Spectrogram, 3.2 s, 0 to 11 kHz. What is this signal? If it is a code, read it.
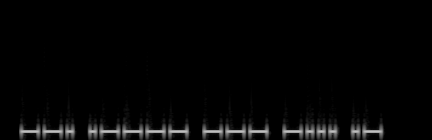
Morse code, heard as a keyed tone, about 28 wpm, 700 Hz. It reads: G1OBA
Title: DXCC-100 Call Signs - 5 Characters - 28wpm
